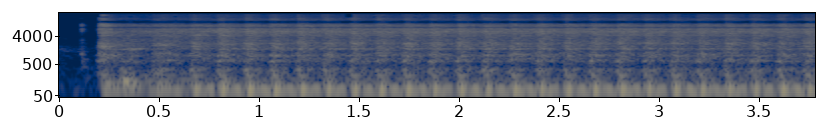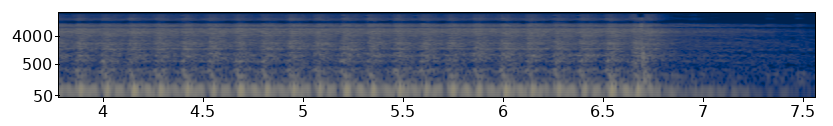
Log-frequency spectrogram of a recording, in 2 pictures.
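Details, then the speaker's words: Vauxhall Astra Excite salvage rebuild, 89,078 miles, codes 59 and 24, battery charged overnight: starter spins engine with even compression pulses about four a second but it never fires; owner suspects it isn't getting fuel. "Right, okay. That's not a good sign. Let's just try that one more time."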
